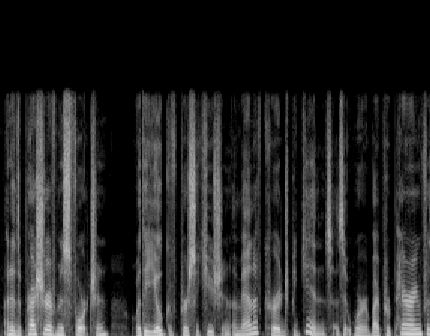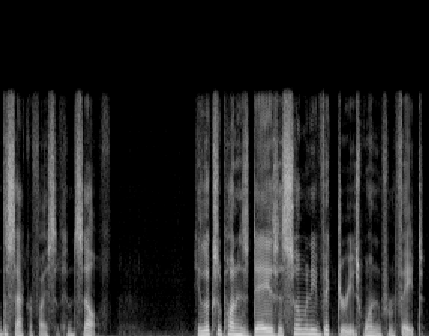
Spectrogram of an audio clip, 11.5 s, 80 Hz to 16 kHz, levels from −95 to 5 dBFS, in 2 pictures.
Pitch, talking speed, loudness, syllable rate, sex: 175 Hz, 195 wpm, -20 LUFS, 6.0 syllables/s, female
